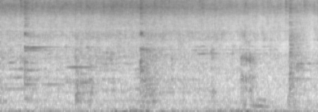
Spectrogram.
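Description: Quiet sizzling of tempering spices frying in oil, with a few light scrapes and taps of stirring.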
